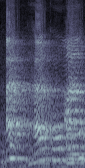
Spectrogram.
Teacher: Anhakuma ini nun bertemu ha nggak boleh dengung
